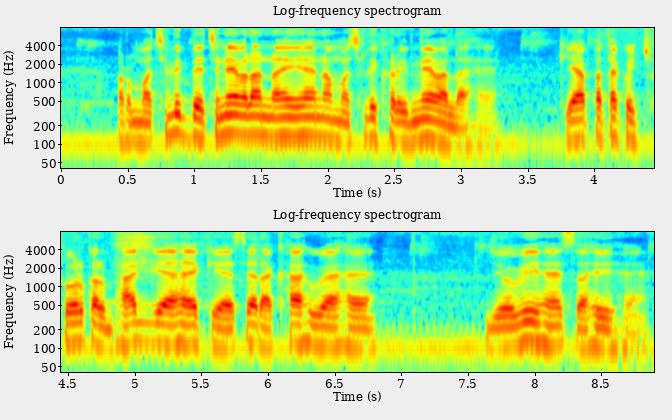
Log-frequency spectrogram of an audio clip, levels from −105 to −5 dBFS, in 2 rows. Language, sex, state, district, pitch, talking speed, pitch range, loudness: Hindi, male, Bihar, Saran, 115 Hz, 195 wpm, 110-130 Hz, -21 LUFS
